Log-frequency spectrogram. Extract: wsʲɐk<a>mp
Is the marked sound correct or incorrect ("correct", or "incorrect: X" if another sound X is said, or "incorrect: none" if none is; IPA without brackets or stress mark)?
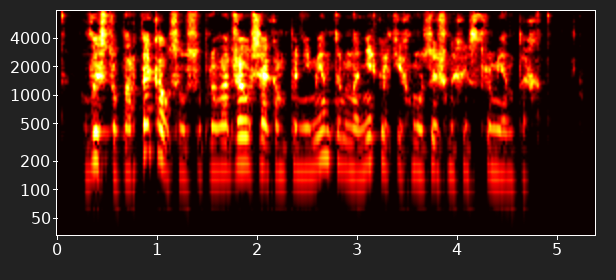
incorrect: ɐ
